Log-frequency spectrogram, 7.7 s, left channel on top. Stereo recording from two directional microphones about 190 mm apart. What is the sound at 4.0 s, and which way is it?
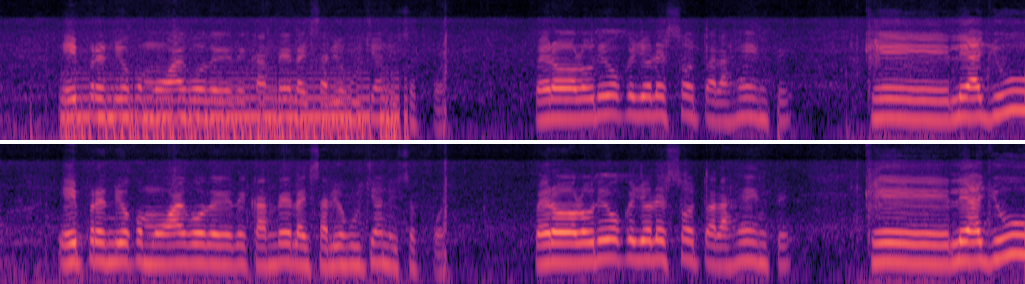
Speech, 10° right (ahead or behind).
